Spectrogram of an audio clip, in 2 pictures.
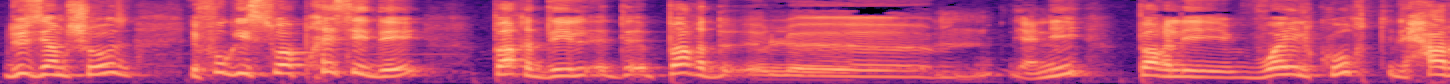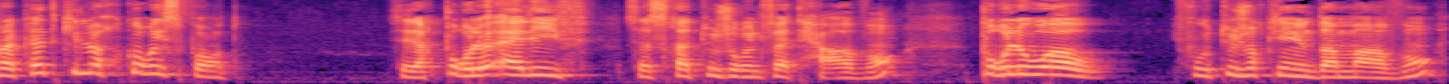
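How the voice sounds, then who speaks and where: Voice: medium pitch, animated, moderate pace, a little mellow. A teacher running a live online class through a phone or computer mic. The delivery is patient and questioning, with frequent checks on whether everyone follows. Words often come out repeated as the next phrase is found. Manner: keeps asking the class questions and checking understanding. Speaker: Arabic teacher. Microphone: phone or computer mic on a live stream.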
